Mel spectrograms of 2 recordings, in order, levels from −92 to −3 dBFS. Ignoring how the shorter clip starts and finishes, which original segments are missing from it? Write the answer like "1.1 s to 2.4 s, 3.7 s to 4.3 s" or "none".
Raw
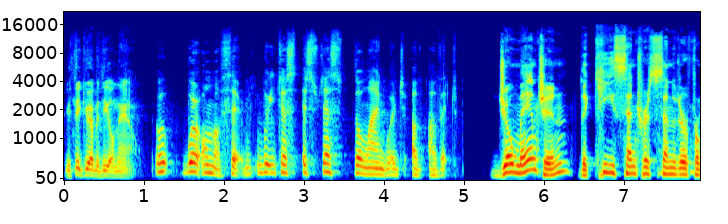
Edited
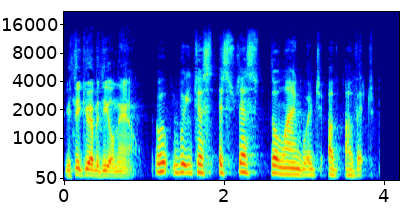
1.3 s to 2.4 s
